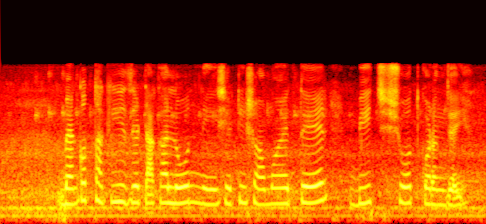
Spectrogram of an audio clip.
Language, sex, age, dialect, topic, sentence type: Bengali, female, <18, Rajbangshi, banking, statement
